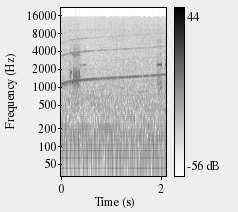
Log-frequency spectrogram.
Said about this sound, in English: we're going to downgrade since he has a siren going right now in the front.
